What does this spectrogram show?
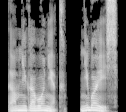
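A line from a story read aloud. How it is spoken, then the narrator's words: Mocking. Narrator (Russian): сказал Гриня насмешливо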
